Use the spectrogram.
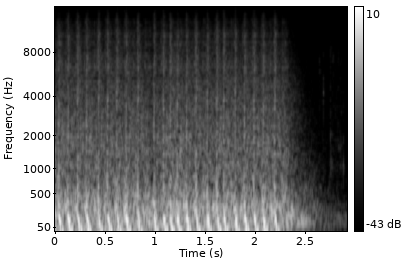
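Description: Rapid automatic gunfire from the mobile battle-royale game PUBG Mobile, a loud sustained burst of closely spaced shots that rattles on for over two seconds before tapering off near the end.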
